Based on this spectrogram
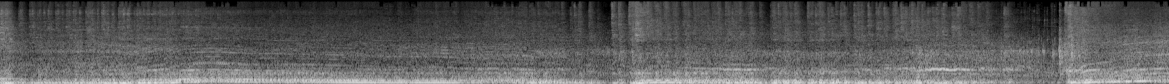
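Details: Mercedes CLK55 AMG with M113K swap, new Hellcat fuel pump, rail primed to about 55–62 psi, cold start; jumpy uneven surging revs, stumble, backfire pop, then recovers; owner suspects it's from sitting, cause unclear.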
